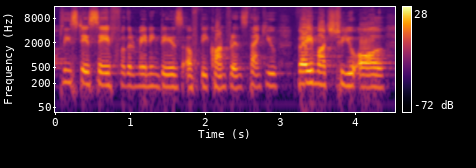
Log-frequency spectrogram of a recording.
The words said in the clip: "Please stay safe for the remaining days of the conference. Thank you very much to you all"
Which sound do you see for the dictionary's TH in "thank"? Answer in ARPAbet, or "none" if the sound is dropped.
T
